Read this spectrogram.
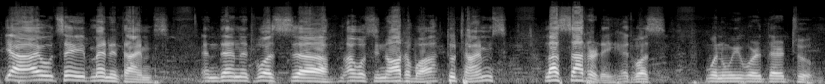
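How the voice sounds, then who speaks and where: A middle-aged man from Poland with a Polish accent, speaking haltingly as an interviewee outdoors at a protest. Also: fairly high pitch, expressive. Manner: halting, searching for words.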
